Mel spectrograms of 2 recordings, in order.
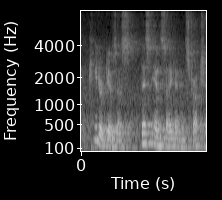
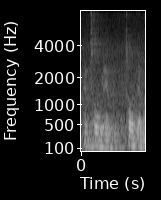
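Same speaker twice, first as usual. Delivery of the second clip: usual speaking voice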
